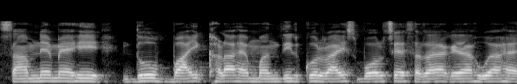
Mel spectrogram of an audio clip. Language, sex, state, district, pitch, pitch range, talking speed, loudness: Hindi, male, Jharkhand, Deoghar, 140 Hz, 135-145 Hz, 185 wpm, -13 LUFS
